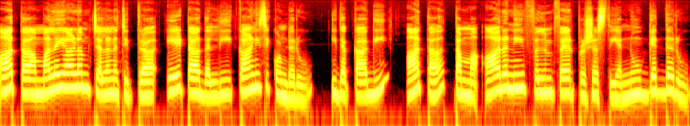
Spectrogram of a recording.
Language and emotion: Kannada, neutral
